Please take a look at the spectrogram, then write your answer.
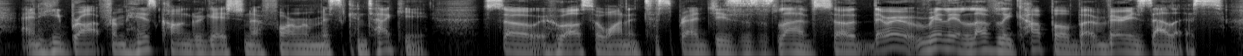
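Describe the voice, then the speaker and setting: At a moderate pace, a man with a fairly low pitch talks with ordinary pitch variation and very even loudness amid audible room echo. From Canada. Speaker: filmmaker. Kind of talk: interview conversation.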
